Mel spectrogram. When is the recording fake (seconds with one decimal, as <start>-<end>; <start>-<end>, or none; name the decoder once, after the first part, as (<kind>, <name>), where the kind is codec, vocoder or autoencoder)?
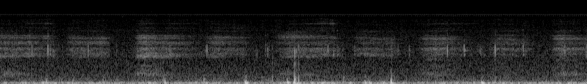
none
